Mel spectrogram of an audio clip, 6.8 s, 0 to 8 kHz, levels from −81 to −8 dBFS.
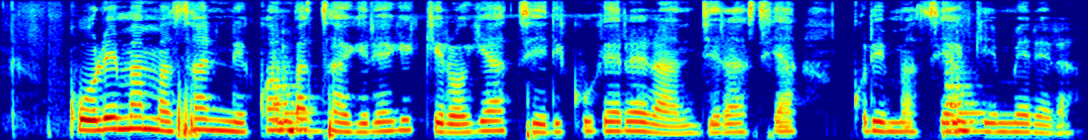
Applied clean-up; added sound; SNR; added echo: none; Bowed string instrument; 5 dB; none.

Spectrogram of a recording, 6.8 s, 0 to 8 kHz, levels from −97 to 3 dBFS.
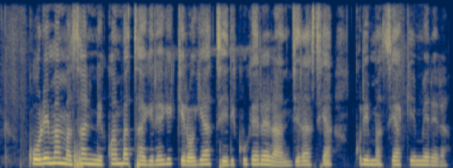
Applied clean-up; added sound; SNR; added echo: none; none; none; none.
